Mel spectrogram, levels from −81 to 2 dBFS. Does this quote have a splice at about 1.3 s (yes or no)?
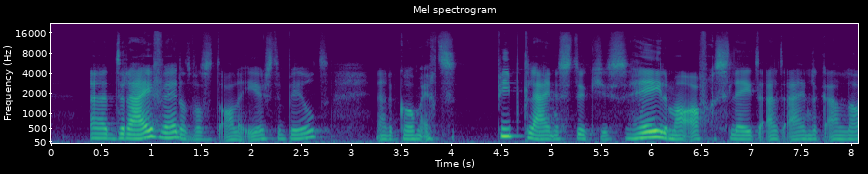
yes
